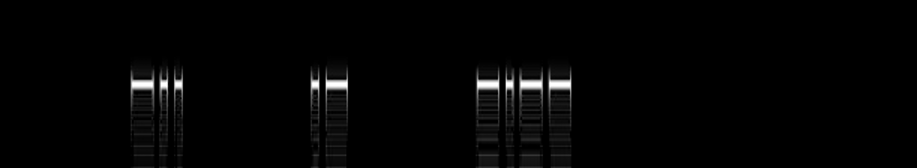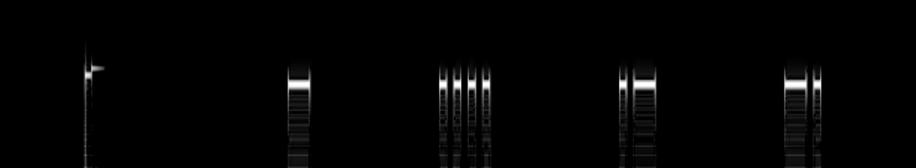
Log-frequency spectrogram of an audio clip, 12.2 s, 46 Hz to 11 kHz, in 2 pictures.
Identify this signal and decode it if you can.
Morse code, heard as a keyed tone, about 25 wpm, spaced as for 9 wpm, 700 Hz. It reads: DAY THAN
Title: 6x Character Spacing - Top 100 Words - 25wpm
